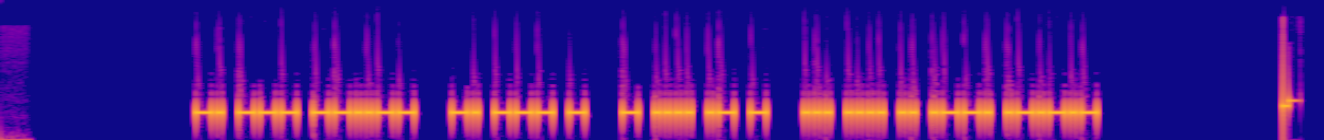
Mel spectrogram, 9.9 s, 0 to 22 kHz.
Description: Morse code, heard as a keyed tone, about 30 wpm, 700 Hz. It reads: NO, NOT THAT SHIP.
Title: Sentences from Top 1000 Words - Review Part 2 - 30wpm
